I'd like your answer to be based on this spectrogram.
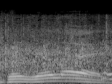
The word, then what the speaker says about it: Gorillaz: Is it pronounced as gorillas? – You got it. The gorillas.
